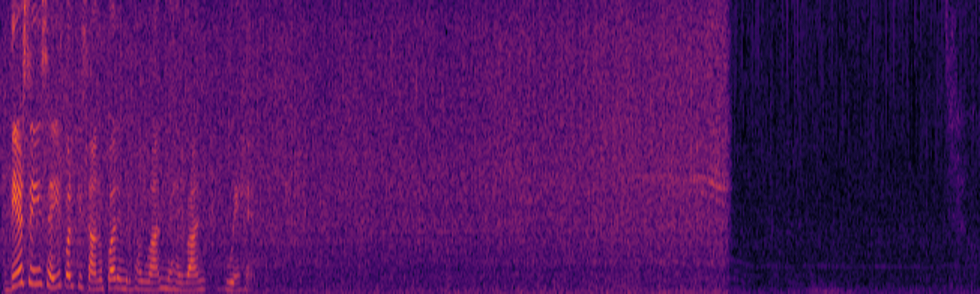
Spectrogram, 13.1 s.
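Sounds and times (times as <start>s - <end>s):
car road noise: 0.0s - 10.1s
faint low hum: 0.0s - 13.0s
heavy rain on a car: 0.0s - 13.0s.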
